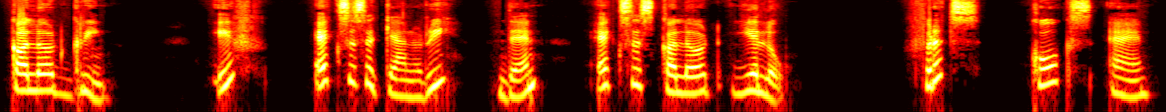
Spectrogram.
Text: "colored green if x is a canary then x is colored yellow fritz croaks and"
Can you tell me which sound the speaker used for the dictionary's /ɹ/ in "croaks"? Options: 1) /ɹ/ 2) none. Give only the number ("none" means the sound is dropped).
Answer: 2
